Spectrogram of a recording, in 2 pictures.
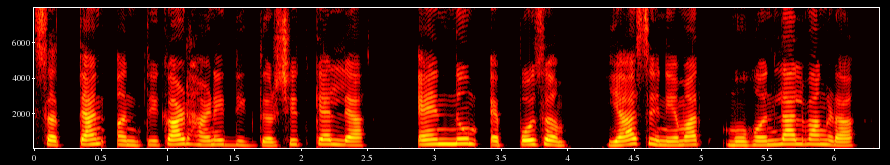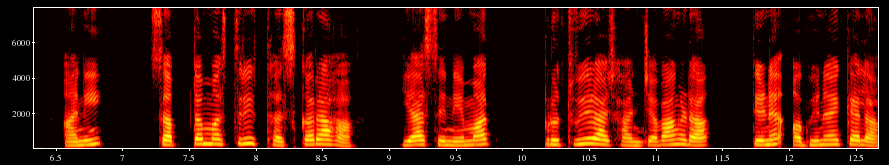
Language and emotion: Goan Konkani, neutral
